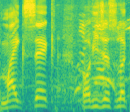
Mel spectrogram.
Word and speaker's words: Micx Sic: social media website everything m-i-c-x-s-i-c that's mike sick or if you just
